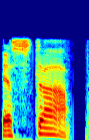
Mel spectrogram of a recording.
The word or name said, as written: estop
